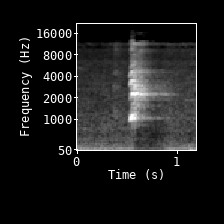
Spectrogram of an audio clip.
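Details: Miniature Pinscher x Chihuahua dog, a first-time mother in labour, gives one sharp, high yelp after about 30 minutes of restless panting, before her first puppy is born.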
